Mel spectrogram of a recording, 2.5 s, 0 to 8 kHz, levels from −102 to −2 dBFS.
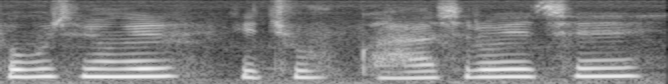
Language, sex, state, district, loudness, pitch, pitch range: Bengali, female, West Bengal, Alipurduar, -14 LUFS, 270 Hz, 245-275 Hz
